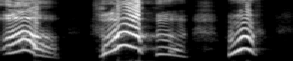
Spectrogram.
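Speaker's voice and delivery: overwhelmed gasping, high, loud and breathy.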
